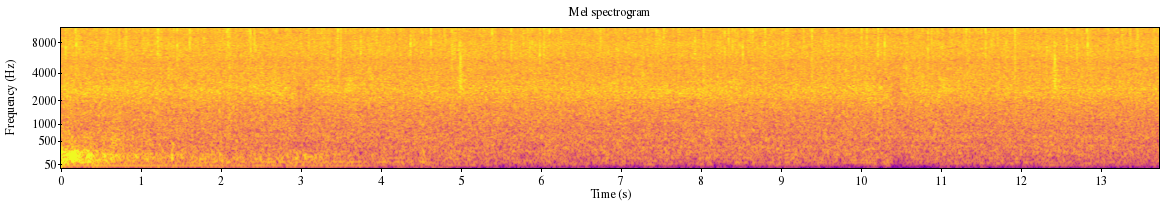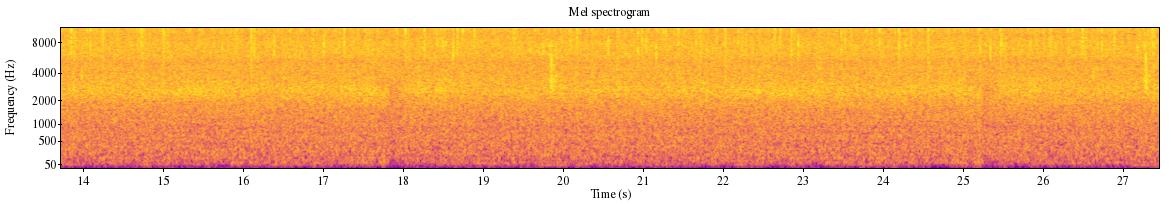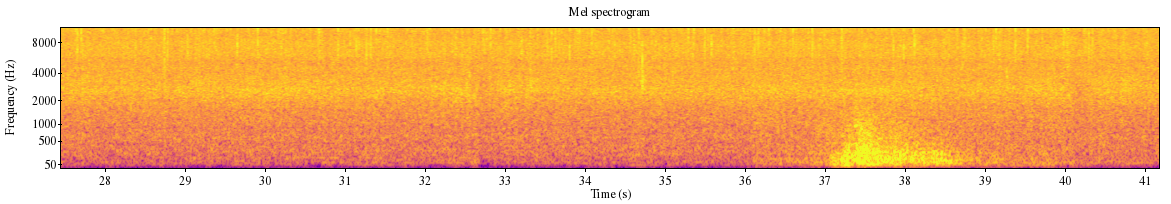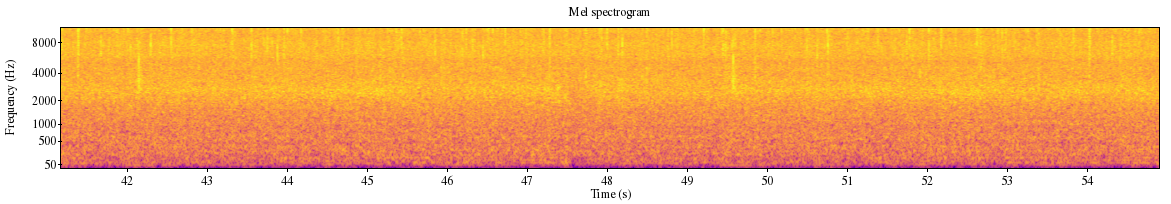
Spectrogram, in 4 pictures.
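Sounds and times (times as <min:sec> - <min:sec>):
thunder rumble: 0:00.0 - 0:04.1, 0:36.3 - 0:40.0
steady rain falling: 0:00.0 - 0:54.9.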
